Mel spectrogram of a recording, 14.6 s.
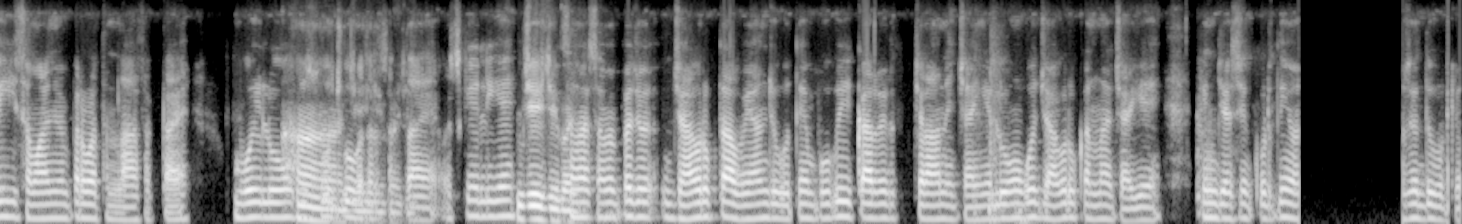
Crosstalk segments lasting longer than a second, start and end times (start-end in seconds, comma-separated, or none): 3.0-4.2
